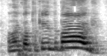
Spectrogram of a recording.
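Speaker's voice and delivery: high, loud triumphant finish; exultant, pitch soaring at the end; triumphant punchline. Acted. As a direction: deliver the punchline with a big lift. Punchline of the trick story.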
